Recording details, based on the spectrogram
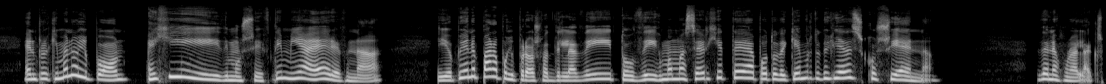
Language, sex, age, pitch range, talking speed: Greek, female, 20-39, 195-275 Hz, 140 wpm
